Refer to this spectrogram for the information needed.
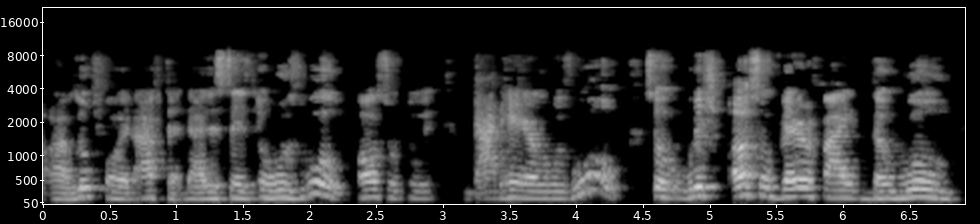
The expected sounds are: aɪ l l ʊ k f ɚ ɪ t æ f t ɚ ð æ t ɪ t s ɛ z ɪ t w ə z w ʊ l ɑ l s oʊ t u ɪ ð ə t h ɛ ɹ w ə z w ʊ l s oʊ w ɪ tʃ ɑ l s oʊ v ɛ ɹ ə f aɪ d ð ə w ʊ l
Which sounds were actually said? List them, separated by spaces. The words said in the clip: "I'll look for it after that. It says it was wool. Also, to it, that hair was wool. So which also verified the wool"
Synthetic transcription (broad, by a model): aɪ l l ʊ k f ɚ ɪ t æ f t ɚ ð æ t ɪ t s ɛ z ɪ t w ə z w ʊ l ɑ l s oʊ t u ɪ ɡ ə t h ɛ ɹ w ə z w ʊ l s oʊ w ɪ tʃ ɑ l s oʊ v ɛ ɹ ə f aɪ d ð ə w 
